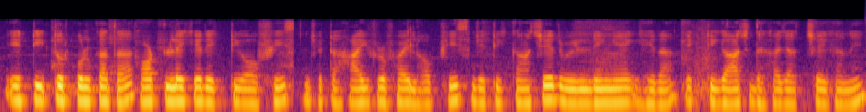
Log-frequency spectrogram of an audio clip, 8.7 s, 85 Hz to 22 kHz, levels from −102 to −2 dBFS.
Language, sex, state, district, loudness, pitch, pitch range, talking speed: Bengali, male, West Bengal, Kolkata, -21 LUFS, 140 Hz, 135-150 Hz, 150 wpm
